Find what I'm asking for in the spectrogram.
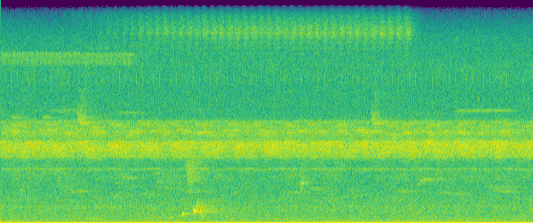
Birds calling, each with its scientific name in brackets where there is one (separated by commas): Russet-backed Oropendola (Psarocolius angustifrons), Hauxwell's Thrush (Turdus hauxwelli)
